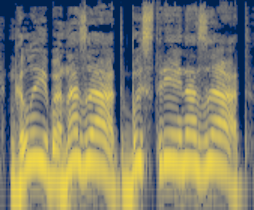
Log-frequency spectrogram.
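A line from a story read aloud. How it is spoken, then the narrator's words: Group yelling. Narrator (Russian): заорали все в люльке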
